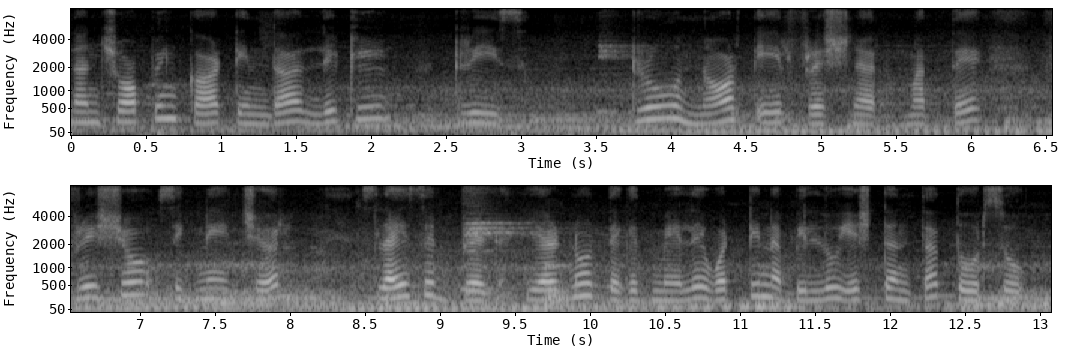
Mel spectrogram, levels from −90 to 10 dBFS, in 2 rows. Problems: background sounds at intervals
